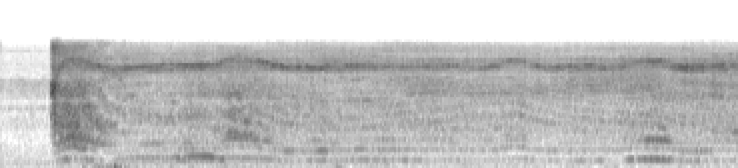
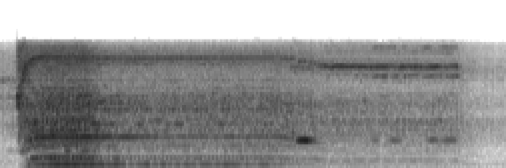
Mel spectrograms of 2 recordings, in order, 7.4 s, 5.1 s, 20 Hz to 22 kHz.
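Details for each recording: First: P8 Pro drone after calibration on a level surface, flying: high, steady motor whine that rises and dips slightly with throttle, even and free of rattles; it flies well. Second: P8 Pro drone powered up with three motors spinning: one motor sounds strange after racing it. A high whine spins up then hums rough and uneven under throttle.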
